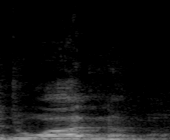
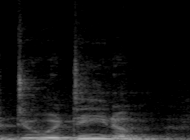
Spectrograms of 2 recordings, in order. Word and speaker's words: duodenum: intestine is called the duodenum or the duodenum either one of those both of those is acceptable as far as the pronunciation of the first portion of the small intestine but in order to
